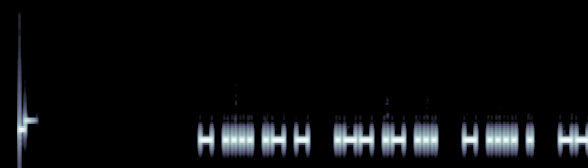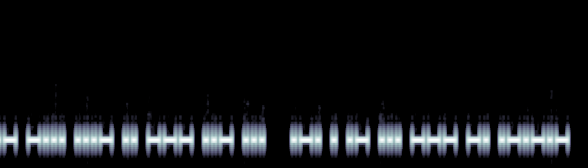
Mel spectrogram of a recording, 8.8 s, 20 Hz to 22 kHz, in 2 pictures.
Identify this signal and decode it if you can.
Morse code, heard as a keyed tone, about 40 wpm, 700 Hz. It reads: THAT WAS THE OBVIOUS REASON.
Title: Sentences from Top 1600 Words 40wpm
